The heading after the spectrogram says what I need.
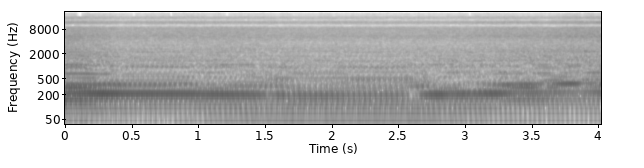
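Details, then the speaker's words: Ford 427 stroker small-block crate engine, carbureted Holley 750cfm, 535 hp, forged internals, pulling under dyno load with AFRs on target: deep even clean V8 note, no knocks or misses; healthy. "Our AFRs are right where I want them. We're gonna give you a nice dyno."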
